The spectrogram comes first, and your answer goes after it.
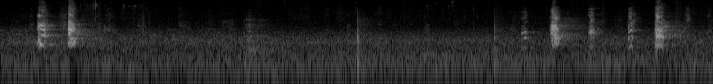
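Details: During a game of fetch with a basketball on a walk at work, pet dog Magneto barks twice sharply at the start, falls quiet, then fires off a run of four or five loud barks near the end.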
